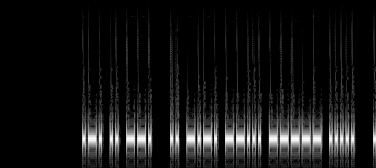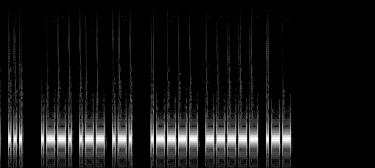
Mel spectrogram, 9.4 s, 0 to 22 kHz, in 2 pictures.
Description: Morse code, heard as a keyed tone, about 36 wpm, 700 Hz. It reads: RIG IC705 ES PWR 10W
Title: Practice QSO - Exchange 2 - Info - 35wpm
